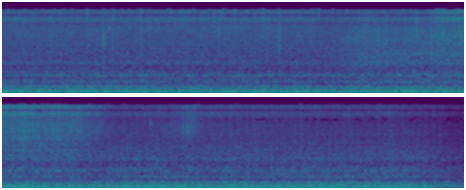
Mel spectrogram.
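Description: Chicken tenders sizzling in hot oil in a skillet, over a steady low hum; the sound falls away just before the end.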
